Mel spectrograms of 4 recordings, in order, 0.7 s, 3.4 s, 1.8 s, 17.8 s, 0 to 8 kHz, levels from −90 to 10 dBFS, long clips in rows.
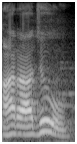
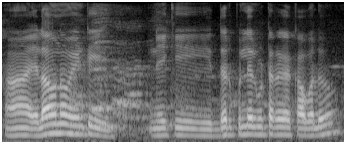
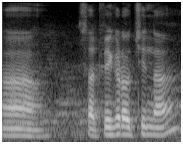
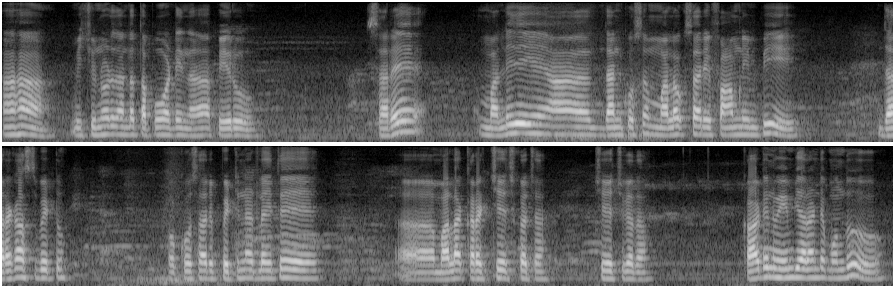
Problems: background conversations at intervals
